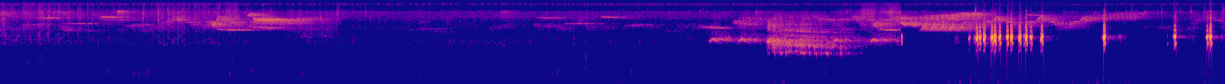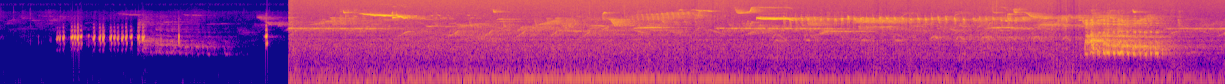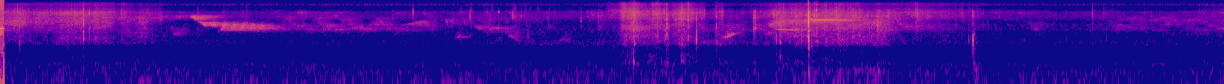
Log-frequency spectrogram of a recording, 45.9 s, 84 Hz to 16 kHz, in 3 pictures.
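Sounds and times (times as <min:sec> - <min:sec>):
turkey gobbling: 0:18.9 - 0:30.7
low steady rumble: 0:18.9 - 0:30.8
songbirds chirping: 0:18.9 - 0:30.8.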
